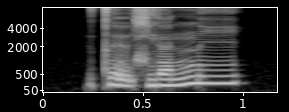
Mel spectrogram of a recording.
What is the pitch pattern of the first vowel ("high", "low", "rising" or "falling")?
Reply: low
